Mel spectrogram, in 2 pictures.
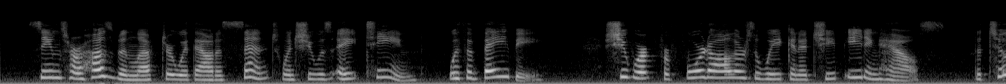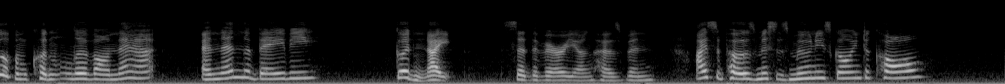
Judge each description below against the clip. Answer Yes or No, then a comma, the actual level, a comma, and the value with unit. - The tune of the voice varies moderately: No, wide, 5.7 semitones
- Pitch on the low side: No, very high, 255 Hz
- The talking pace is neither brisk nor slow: Yes, average, 160 wpm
